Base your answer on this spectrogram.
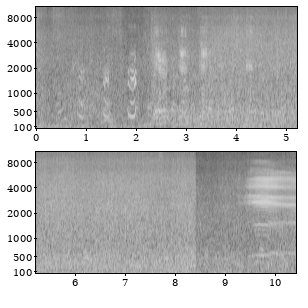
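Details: Galápagos sea lion pups on a white sand beach of Santa Fé Island give short bleating, harmonic calls over the first two seconds, followed by steady surf and wave noise.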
